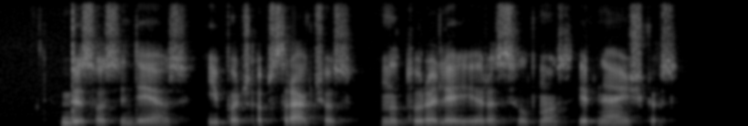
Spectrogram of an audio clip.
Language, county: Lithuanian, Kaunas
